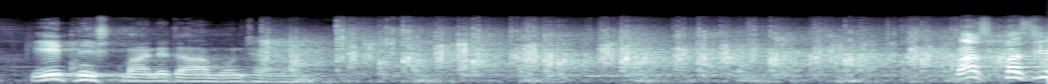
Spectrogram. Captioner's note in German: Beifall DIE LINKE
